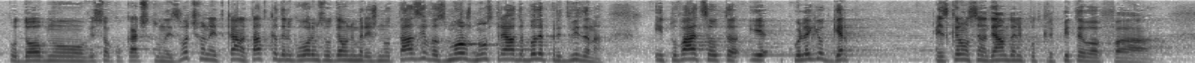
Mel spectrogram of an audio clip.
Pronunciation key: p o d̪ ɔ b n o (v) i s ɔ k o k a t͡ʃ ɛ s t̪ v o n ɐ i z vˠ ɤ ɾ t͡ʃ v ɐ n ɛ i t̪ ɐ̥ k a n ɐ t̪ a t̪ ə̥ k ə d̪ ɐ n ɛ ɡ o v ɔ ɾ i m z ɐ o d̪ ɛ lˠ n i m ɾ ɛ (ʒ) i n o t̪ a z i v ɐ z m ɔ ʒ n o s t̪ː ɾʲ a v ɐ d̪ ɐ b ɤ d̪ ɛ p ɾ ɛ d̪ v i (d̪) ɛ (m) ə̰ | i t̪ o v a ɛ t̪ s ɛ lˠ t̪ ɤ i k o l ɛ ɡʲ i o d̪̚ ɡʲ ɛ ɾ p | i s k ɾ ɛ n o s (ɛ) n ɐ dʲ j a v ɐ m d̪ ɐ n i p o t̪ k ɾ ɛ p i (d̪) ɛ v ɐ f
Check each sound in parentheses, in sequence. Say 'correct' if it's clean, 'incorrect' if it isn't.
correct, correct, correct, incorrect: n, correct, incorrect: t̪

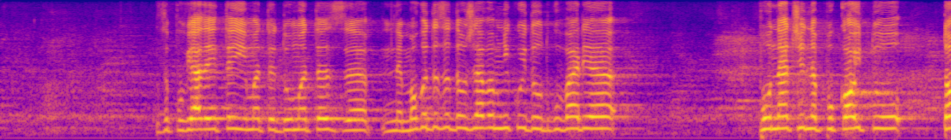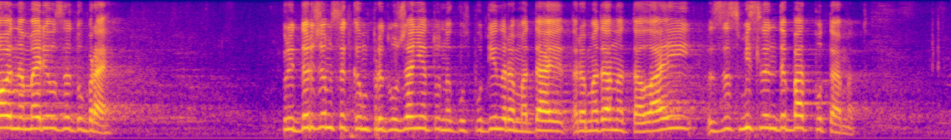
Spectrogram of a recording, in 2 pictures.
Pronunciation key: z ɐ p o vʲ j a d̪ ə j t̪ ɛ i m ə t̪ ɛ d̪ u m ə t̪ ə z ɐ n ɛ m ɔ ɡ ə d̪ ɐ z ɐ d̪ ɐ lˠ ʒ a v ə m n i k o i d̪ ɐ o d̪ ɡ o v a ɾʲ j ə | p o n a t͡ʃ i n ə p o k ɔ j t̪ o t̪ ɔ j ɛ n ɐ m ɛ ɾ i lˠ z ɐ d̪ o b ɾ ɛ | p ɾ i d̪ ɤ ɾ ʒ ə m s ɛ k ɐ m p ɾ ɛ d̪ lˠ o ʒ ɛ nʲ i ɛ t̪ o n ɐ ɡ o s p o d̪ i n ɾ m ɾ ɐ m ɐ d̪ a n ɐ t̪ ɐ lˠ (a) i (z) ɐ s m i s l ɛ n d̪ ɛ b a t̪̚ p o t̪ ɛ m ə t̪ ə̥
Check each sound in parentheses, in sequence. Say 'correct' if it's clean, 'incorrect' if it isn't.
correct, correct

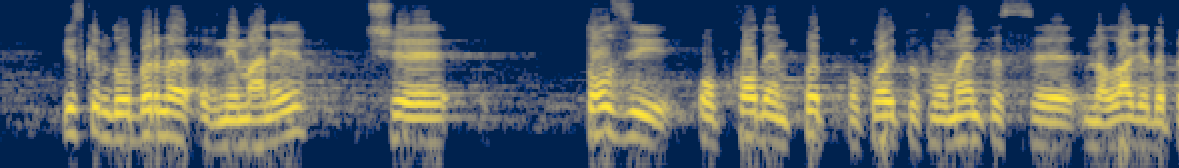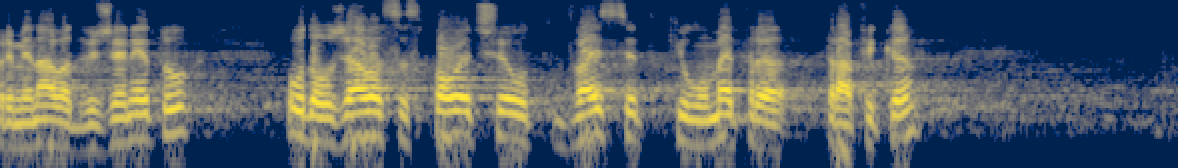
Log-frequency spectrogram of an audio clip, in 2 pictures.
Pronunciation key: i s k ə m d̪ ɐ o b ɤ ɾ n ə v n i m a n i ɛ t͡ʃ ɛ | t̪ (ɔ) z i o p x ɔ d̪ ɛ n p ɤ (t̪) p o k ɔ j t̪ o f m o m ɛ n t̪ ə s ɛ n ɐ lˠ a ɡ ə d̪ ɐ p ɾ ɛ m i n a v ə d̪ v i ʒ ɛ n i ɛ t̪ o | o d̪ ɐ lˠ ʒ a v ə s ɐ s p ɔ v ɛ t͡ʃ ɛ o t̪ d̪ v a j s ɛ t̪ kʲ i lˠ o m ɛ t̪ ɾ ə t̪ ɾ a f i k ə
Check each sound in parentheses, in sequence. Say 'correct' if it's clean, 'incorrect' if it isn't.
correct, correct

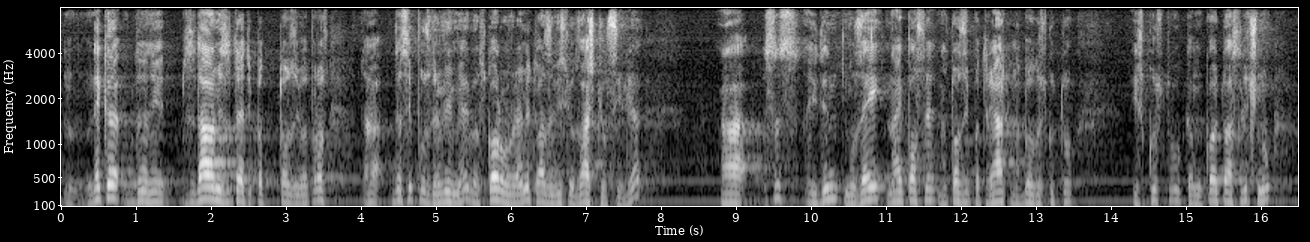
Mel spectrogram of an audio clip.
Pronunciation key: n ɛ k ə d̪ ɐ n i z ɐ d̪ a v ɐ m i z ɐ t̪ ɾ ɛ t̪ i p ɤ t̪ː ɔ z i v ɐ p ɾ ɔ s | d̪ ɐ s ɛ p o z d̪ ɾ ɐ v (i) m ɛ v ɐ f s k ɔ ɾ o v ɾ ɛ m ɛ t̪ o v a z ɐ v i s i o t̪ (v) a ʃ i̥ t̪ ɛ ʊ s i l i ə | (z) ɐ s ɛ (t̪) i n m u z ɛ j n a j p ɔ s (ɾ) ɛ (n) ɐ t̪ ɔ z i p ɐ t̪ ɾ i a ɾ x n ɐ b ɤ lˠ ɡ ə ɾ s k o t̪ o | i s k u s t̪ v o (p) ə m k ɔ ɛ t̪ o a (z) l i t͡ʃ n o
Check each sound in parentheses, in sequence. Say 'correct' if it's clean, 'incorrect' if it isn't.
correct, correct, incorrect: s, incorrect: d̪, incorrect: l, correct, incorrect: k, incorrect: s

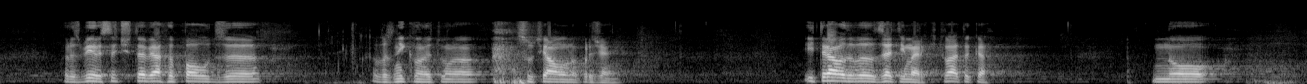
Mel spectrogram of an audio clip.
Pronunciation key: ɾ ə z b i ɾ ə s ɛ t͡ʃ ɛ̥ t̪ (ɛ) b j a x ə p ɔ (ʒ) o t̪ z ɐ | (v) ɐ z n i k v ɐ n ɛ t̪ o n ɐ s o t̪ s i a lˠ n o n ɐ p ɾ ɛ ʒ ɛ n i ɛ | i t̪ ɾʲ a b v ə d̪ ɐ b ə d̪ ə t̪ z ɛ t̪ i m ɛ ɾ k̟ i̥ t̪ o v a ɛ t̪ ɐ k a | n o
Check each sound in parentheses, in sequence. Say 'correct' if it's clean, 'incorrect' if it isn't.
correct, incorrect: v, correct

